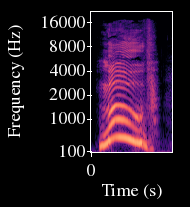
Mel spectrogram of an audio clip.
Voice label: emphatic go, teen girl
